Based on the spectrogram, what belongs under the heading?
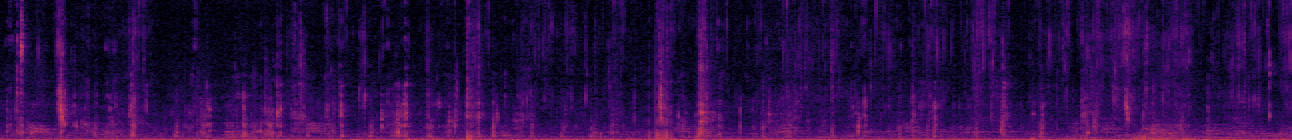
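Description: Close-miked eating sounds: wet chewing, lip smacks and sharp clicks as a mouthful of chicken curry and rice is chewed, with fingers squishing and mixing rice and curry on a plate. A steady low hum sits underneath.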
